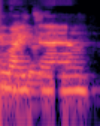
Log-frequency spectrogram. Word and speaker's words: Maitem: Hi, Maitem.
